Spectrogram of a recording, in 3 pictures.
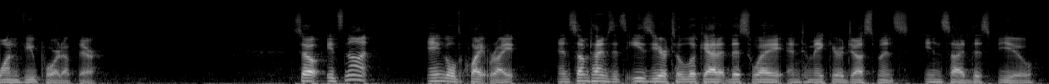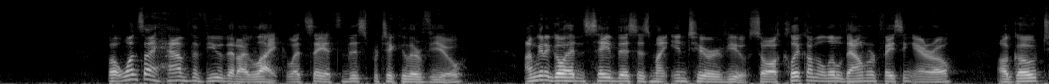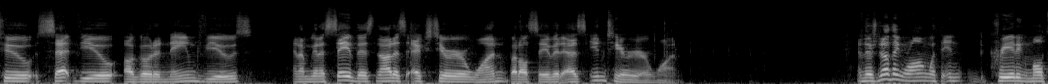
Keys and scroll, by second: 3.5 Escape.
